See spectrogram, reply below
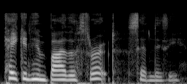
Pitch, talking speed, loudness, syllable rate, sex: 215 Hz, 225 wpm, -18 LUFS, 5.5 syllables/s, female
